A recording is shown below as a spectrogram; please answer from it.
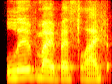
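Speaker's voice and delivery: ordinary talk, nothing marked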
